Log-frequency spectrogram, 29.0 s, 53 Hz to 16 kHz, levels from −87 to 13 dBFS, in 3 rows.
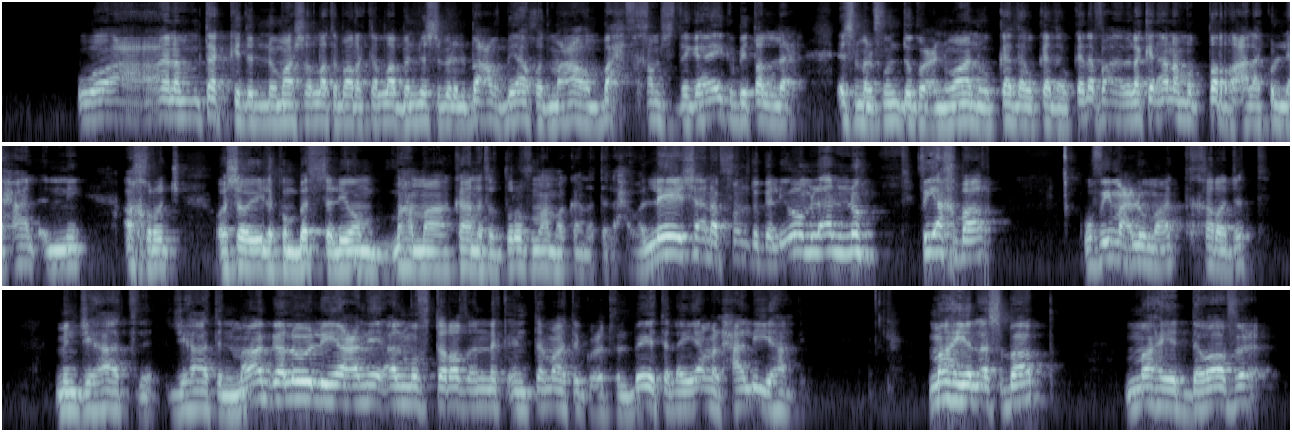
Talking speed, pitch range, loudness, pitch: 155 wpm, 125-175 Hz, -17 LUFS, 140 Hz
